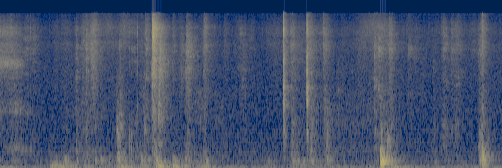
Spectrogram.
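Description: Close handling noises: scattered light clicks and taps with soft rustling, the sharpest knock a little before four seconds in.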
